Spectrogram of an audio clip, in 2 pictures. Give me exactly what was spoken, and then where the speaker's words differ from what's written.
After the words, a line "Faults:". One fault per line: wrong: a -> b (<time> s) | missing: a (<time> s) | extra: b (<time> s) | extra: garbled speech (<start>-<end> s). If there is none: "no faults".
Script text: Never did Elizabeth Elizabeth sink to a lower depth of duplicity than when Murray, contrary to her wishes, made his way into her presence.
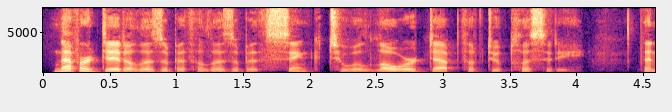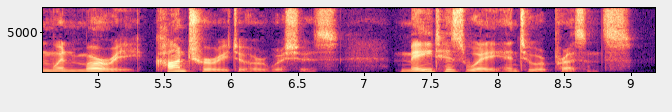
Never did Elizabeth Elizabeth sink to a lower depth of duplicity than when Murray, contrary to her wishes, made his way into her presence.
Faults:
no faults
